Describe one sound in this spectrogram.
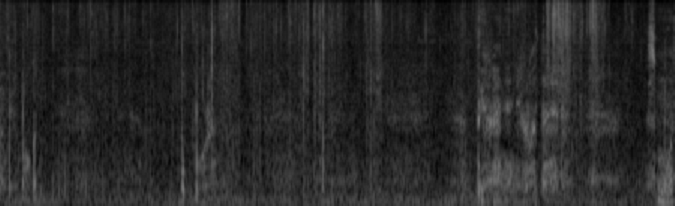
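A hand rustles through dry pine needles.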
